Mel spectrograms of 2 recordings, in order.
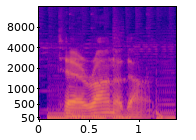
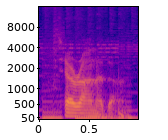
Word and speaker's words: Pteranodon: knew of so teradon this one's funny because the p is silent so we just pronounced the t t e tear ah no Don Pteranodon Pteranodon or pterodon and in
